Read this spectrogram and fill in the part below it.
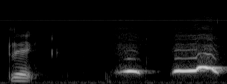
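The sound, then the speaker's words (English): A short vocal sound, then two breathy, hooting whistles, the second longer and rising slightly, made by blowing into cupped hands to imitate a bird call. Clear. “It's imitating a bird sound, actually.”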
